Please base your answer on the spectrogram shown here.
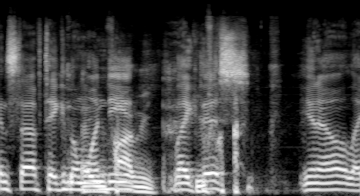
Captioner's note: laughs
